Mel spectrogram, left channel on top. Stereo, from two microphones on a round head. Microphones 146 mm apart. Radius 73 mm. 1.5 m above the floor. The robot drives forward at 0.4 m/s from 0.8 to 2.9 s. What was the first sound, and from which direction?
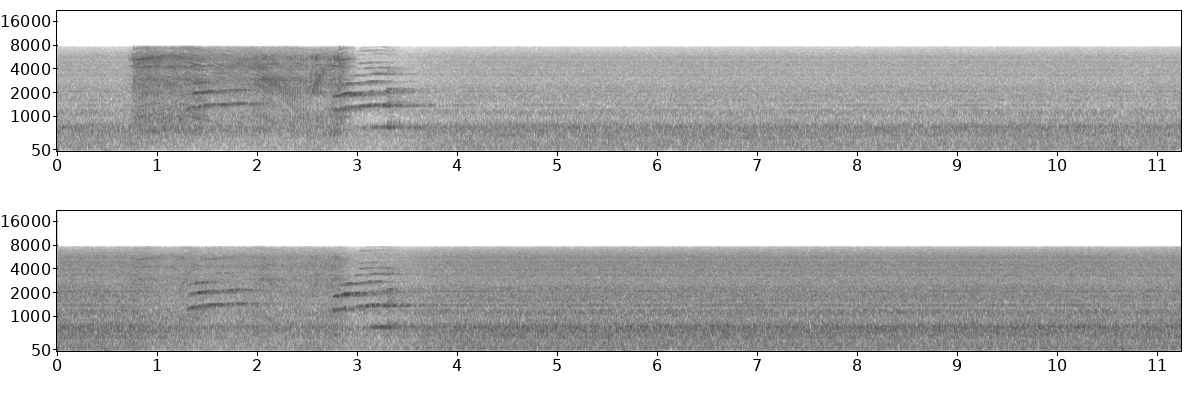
A cat meowing, 5° left (ahead or behind).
